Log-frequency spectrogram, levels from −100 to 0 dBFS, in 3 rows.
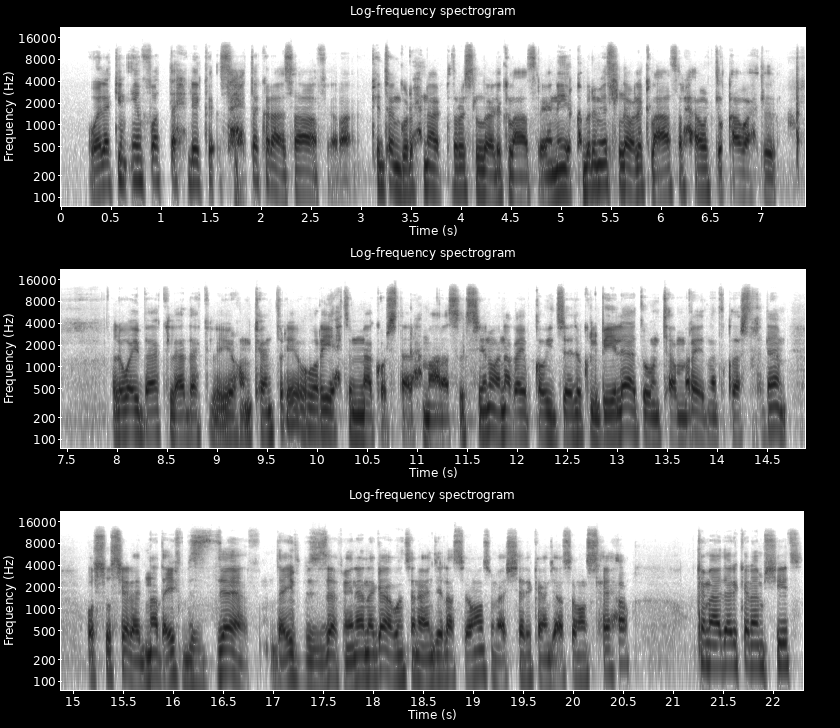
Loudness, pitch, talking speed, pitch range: -19 LUFS, 125 Hz, 185 wpm, 115-160 Hz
